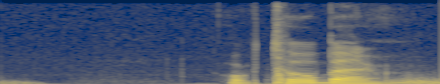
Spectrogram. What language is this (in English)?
Swedish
